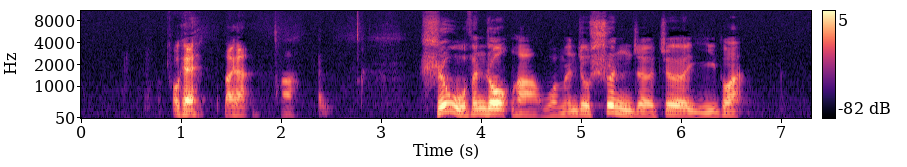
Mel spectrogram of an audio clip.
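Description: A man speaks calmly and close by, pausing often.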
